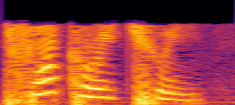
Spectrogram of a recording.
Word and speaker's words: secretary: 那么实际上这个斜着的音就表示这个音可以省略不读，所以那么我们这两个音可以直接读成 secretary， secretary， secretary，读出来就是 secretary， secretary。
